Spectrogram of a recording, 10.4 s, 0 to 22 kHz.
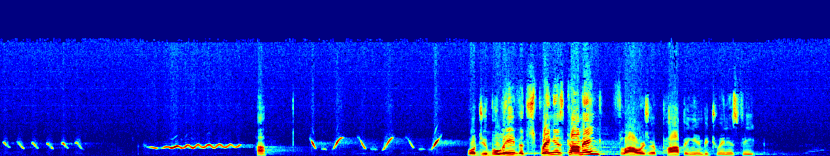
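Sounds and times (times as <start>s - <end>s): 
birdsong of descending whistles, warbling trill and rising chirps: 0.0s - 1.3s, 3.8s - 5.8s
speech: 3.2s - 3.4s, 5.8s - 9.6s.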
